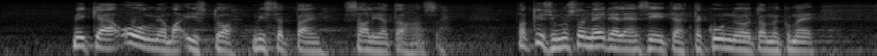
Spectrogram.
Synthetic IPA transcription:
mikæoŋːelmɑ̰ʔist̪oɑmisːæpæinsɑljɑt̪ɑ̰hɑ̰nsɑ | ʋɑŋkysymysonedelˑeːnsiːt̪æet̪ːækunːioˑit̪ɑmːekume

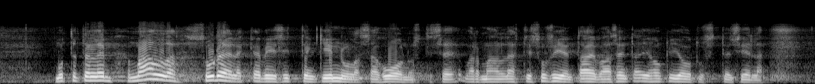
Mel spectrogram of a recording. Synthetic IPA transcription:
mut̪ːɑt̪ælːemmɑlːɑsudelːˑekkæʋisit̪ːeŋkinːulɑsːɑhuonost̪isseʋɑrmɑːllæht̪isusient̪ɑiʋɑːseːnt̪æˑijohoŋkijout̪usi̥t̪ːensielːæ

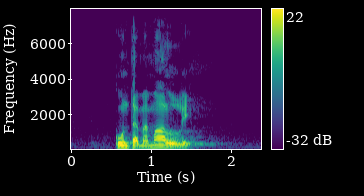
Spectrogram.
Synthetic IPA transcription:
kunt̪æmæmɑlːi

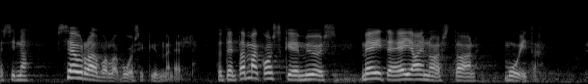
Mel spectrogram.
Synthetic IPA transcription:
siːnæ | seurɑːʋɑlːɑ̰ʋuosikymːḛnḛlːæ̥ | jot̪ent̪æmækoskeːmyøsmeit̪æeiɑinoɑst̪ɑːnmuit̪ɑ̥

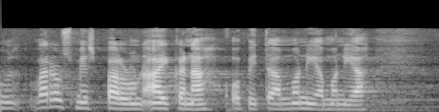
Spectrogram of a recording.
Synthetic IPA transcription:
ʋɑrusmiespɑlːunɑ̰ikɑnɑo̰pit̪ɑːmmoniɑmoniɑ

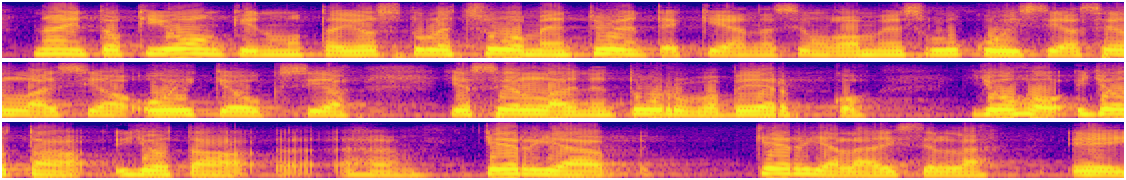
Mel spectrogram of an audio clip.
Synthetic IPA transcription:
næint̪okioŋkinmut̪ːɑjost̪ulet̪suomeːnt̪yønt̪ekiænæsilːɑommyøslukuisiɑselːɑisiɑʔoikeuksiɑ | jɑselːɑinent̪urʋɑʋerkːo | johojot̪ɑjot̪ɑ | kerjæː | kerjælæiselːæʔei

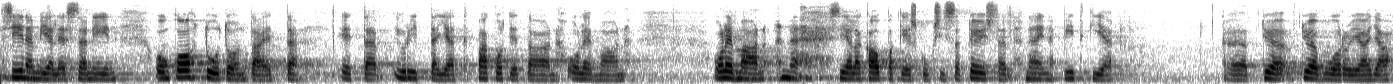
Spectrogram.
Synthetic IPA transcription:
siːnæmielesːæniːn | oŋkoht̪uːt̪ont̪ɑet̪ːæet̪ːæyrit̪ːæjæt̪pɑkot̪et̪ɑːnolemɑːn | olemɑːnnæsiælːˑækɑupːɑkeskuksisːɑt̪øisːænæinpit̪kiæ | t̪yøt̪yøʋuorojɑjɑ

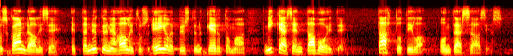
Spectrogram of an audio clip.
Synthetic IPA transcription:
skɑndɑːlise | et̪ːænykynehɑlːit̪useioleppyst̪ynykkert̪omɑ̰ːn | mikæsent̪ɑʋoit̪ḛ | t̪ɑht̪ot̪ilɑ̰ | ʔont̪æsːæɑ̰siɑsːɑ̥

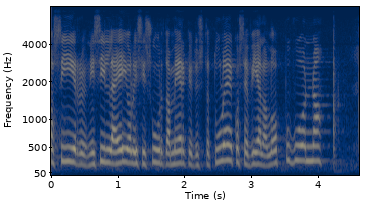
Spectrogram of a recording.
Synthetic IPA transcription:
osiːrynisilːæeiolisisuːrt̪ɑmerkit̪yst̪æt̪uleːkoseʋielælopːuʋuonːɑ

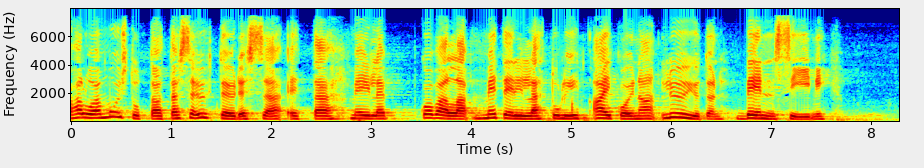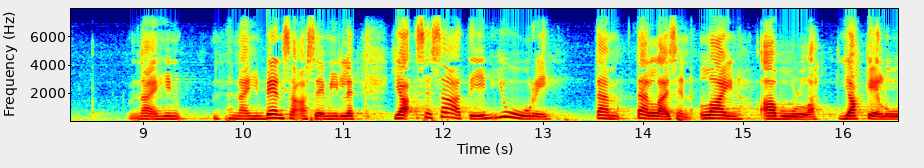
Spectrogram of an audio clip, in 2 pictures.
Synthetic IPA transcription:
hɑluɑmmuist̪ut̪ːɑːt̪t̪æsːæyht̪eydesːæʔet̪ːæmeilːæ | koʋɑlːɑmet̪elilːæt̪uliɑikoinɑːnlyːjyt̪ønbensiːni | næihin | næihimbensɑʔɑsemilːejɑsesɑːt̪iːnjuːri | t̪æmt̪ælːɑisenlɑinɑʋulːɑjɑkeluː

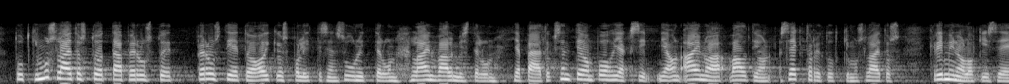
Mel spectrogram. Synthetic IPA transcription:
t̪ut̪kimuslɑit̪ost̪uot̪ːɑːus | pe̞rust̪iet̪oɑo̞jk̟euspoliːt̪ːisensuːnːit̪ːe̞lunlɑinʋɑlmist̪e̞lunjɑpæːt̪øksent̪eompo̞hjɑksijɑonʔɑino̞ɑʋɑlt̪io̞nse̞kt̪o̞rit̪ut̪kimuslɑjt̪os | krimino̞lokiseːn

